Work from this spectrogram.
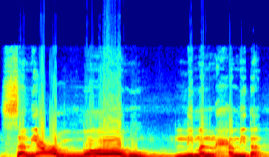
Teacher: عین کو لام سے ملائیں گے اور یہ لام موٹا کریں گے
